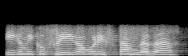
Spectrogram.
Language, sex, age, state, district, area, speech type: Telugu, female, 18-30, Telangana, Siddipet, urban, conversation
